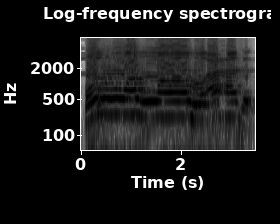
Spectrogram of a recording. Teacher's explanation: dal karena mati sukun diwakafkan, ini dibaca qalqalah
